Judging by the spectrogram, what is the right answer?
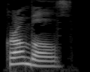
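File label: "crumbles", British English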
